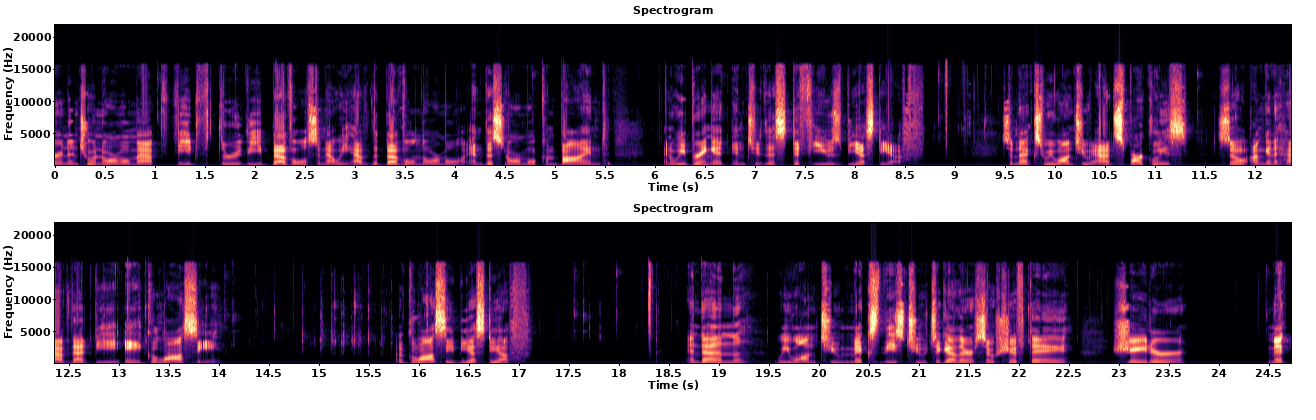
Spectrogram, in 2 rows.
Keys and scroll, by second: 13.0 a, 14.8-15.5 typing, 15.9 Return, 18.4-19.2 typing.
